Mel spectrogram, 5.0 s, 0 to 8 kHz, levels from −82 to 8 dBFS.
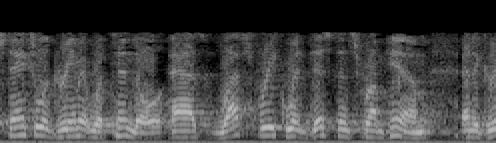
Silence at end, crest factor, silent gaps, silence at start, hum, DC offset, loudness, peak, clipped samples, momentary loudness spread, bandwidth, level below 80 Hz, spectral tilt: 0 s; 10 dB; none; 0 s; none; 0.7%; -23 LUFS; -12 dBFS; under 0.1%; 4 LU; 4.1 kHz; -64 dBFS; -11 dB/octave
